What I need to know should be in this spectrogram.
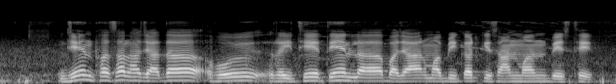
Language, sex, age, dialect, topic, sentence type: Chhattisgarhi, male, 18-24, Western/Budati/Khatahi, agriculture, statement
